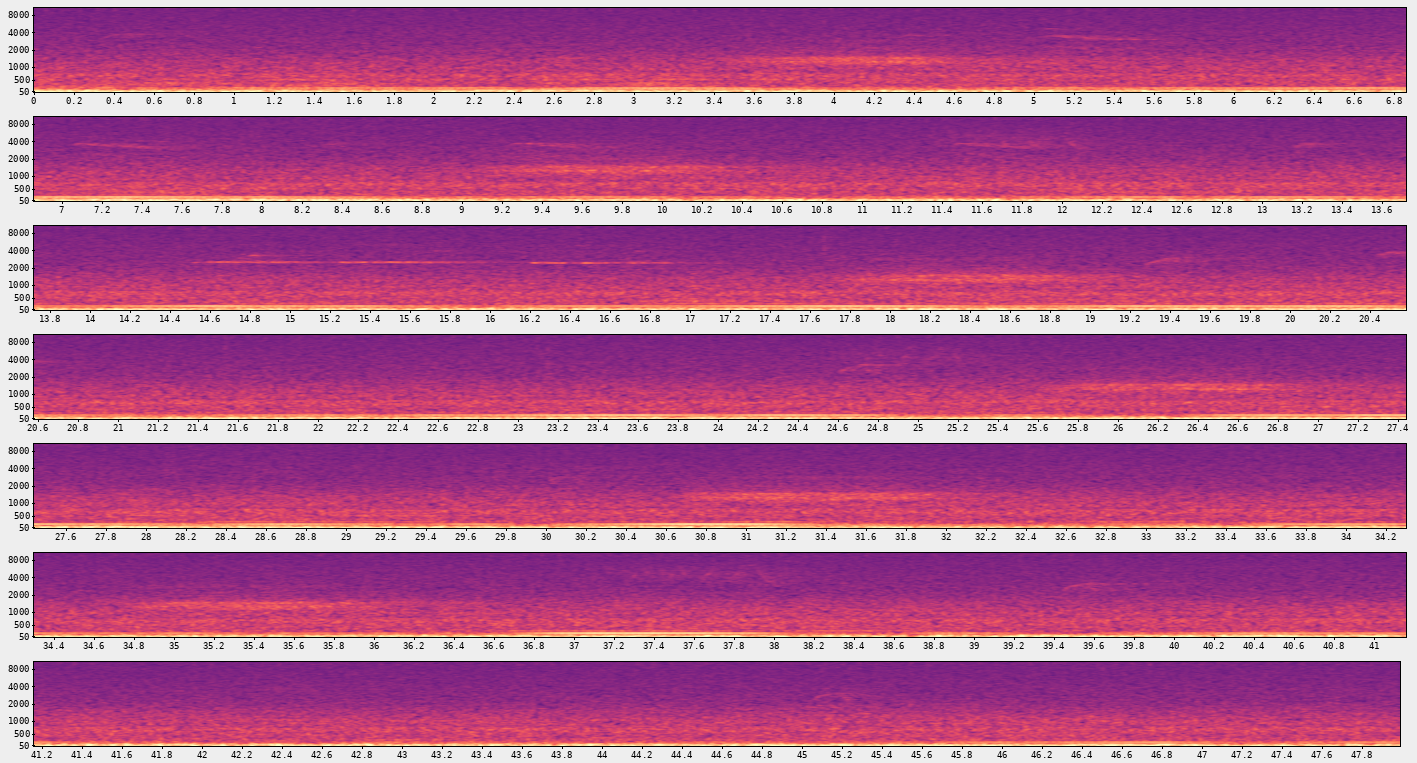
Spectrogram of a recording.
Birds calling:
Blue Jay (Cyanocitta cristata)
unidentified bird

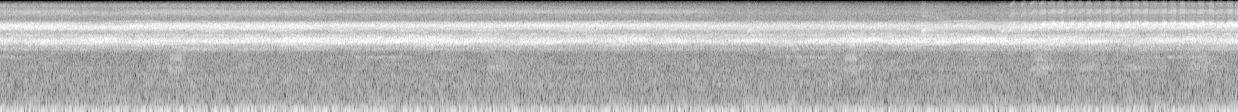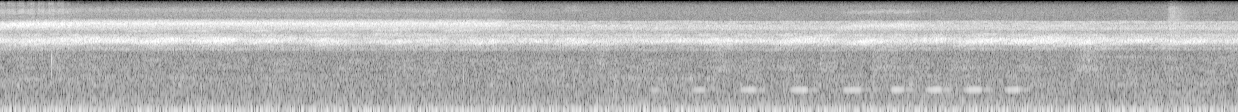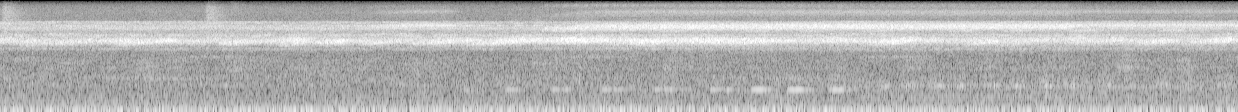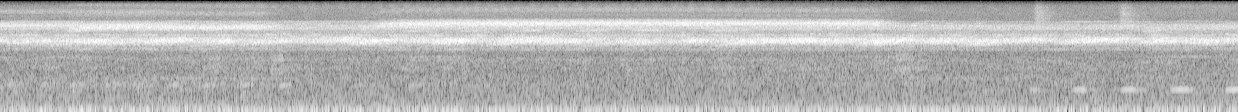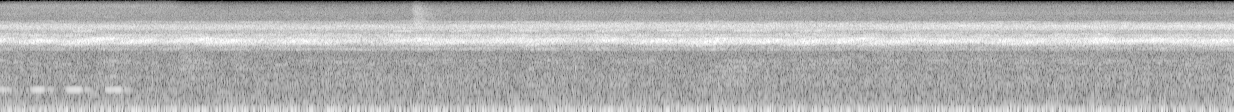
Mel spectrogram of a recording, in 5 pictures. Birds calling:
Spix's Guan (Penelope jacquacu)
Tawny-bellied Screech-Owl (Megascops watsonii)
Amazonian Pygmy-Owl (Glaucidium hardyi)

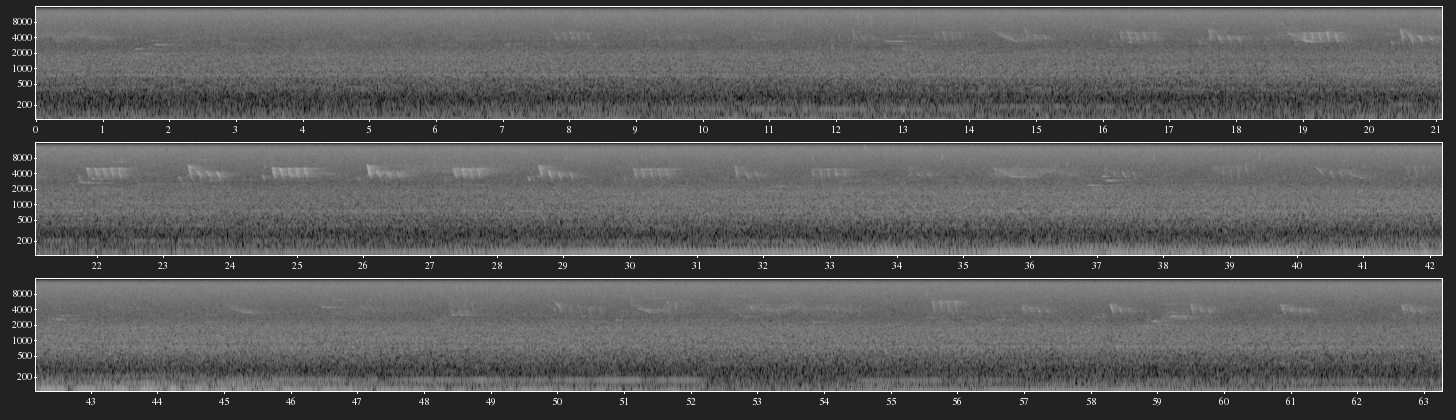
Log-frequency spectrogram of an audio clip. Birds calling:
unidentified bird
American Goldfinch (Spinus tristis)
Red-winged Blackbird (Agelaius phoeniceus)

